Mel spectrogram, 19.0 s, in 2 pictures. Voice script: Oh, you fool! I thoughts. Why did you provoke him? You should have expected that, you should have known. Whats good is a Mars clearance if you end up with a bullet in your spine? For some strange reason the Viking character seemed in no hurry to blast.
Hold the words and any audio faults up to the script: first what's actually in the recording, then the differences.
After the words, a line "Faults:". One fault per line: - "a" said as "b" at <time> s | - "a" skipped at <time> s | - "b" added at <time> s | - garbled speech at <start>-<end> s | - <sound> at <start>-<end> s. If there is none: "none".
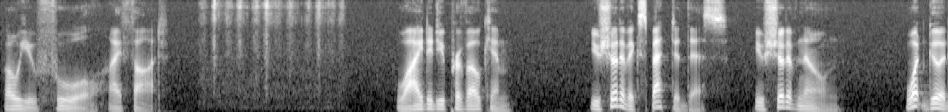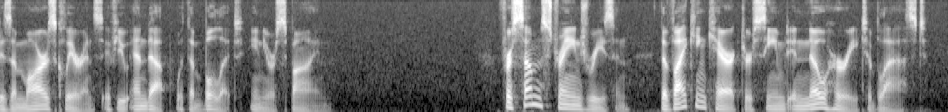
Oh, you fool! I thought. Why did you provoke him? You should have expected this, you should have known. What good is a Mars clearance if you end up with a bullet in your spine? For some strange reason the Viking character seemed in no hurry to blast.
Faults:
- "thoughts" said as "thought" at 1.2 s
- breath at 2.0-3.5 s
- "that" said as "this" at 6.9 s
- "Whats" said as "What" at 9.0 s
